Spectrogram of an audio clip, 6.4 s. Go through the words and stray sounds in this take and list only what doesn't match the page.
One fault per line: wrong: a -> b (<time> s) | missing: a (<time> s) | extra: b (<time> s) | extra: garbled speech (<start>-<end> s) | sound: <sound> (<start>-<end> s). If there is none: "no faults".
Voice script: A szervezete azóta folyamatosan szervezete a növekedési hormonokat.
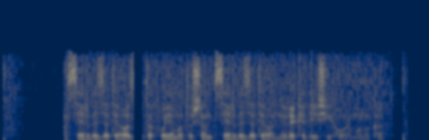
sound: dropout (2.0-2.1 s)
